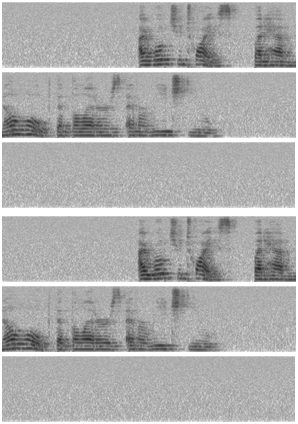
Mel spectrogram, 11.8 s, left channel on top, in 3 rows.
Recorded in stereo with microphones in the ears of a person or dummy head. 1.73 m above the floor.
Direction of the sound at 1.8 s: 40° right (ahead or behind).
